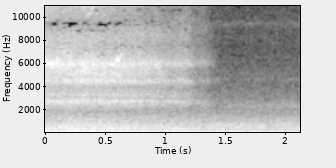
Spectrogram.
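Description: A single long, deep breath drawn in during a guided breathing exercise, a soft airy hiss lasting about two seconds, brighter at first and then thinning out. No one speaks.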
